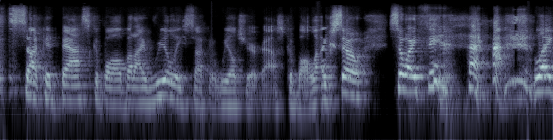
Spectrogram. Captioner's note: laughs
